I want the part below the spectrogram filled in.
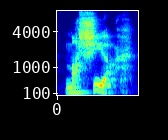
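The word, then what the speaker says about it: משיח: term which is Messiah Jews would have pronounce this mashiach so when we talk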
